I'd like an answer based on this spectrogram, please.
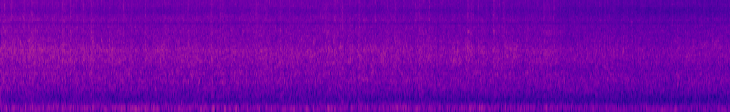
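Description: Model train running on the layout's track: a steady low motor hum with the rattle of wheels on rails, fading a little near the end.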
